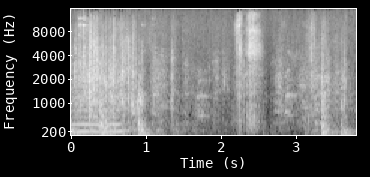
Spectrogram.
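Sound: dogs barking excitedly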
